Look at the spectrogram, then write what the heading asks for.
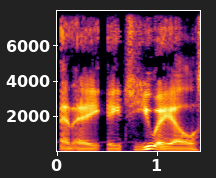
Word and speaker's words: Nahual: In Mexico, a little bit north, we have a legend known as the Nahual, pronounced N-A-W-A-L, spelled N-A-H-U-A-L, so Nahual, I guess is how it's pronounced.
